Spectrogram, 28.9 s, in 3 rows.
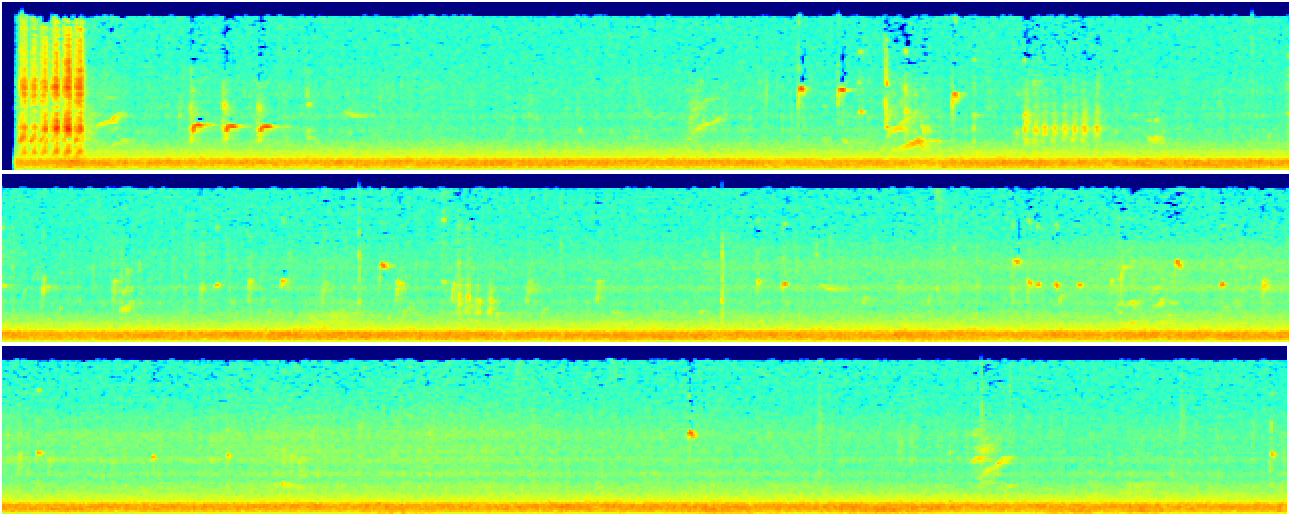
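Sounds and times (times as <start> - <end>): small birds chirping: 0.1 - 2.8, 4.3 - 21.8, 26.0 - 27.0
background hiss: 0.1 - 28.9.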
